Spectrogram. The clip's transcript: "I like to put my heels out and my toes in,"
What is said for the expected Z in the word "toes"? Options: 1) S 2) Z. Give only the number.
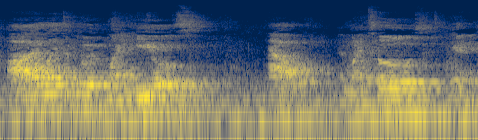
2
